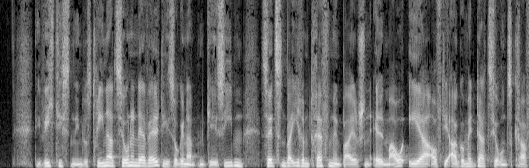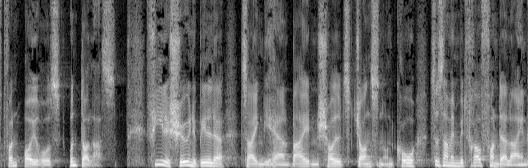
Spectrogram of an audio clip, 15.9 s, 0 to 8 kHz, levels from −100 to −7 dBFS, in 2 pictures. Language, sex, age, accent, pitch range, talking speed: German, male, 50-69, German, 105-140 Hz, 150 wpm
